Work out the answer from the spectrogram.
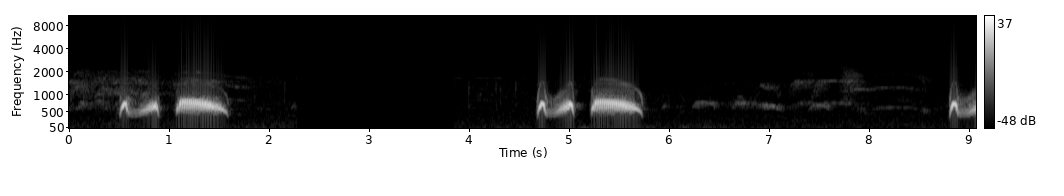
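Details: Spotted dove calls from hens and cocks, used to rouse males when training decoy birds: two low cooing phrases, a short double note then a long throaty, fading coo, followed by silence and a fresh start at the end.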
